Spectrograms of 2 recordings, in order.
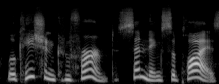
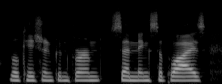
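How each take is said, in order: First: It is said with lively, human expression. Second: It is said flat and emotionless. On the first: The speaker seems human with a personality. The speaker calls it wrong. "I don't want you to have a personality" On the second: The speaker is a machine without feelings. The speaker calls it right. "as a robot, he's super deadpan"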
